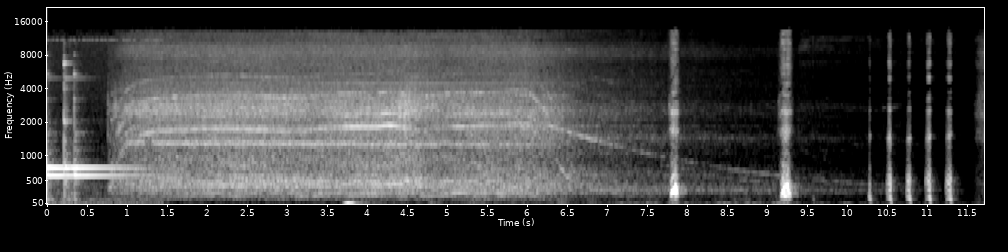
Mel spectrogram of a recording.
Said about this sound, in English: Boy, that one gets me. I love that the doorbell has to ring a couple of times, 3-4 times. This salesman wants to sell, whoever that is. Or it's the postman,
